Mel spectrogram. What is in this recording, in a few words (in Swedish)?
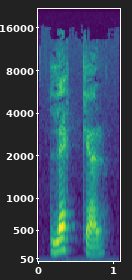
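"läcker", Swedish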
